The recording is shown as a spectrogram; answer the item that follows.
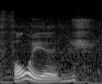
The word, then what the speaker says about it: foliage: of like the stiff foliage that it has sorry Foliage for the pronunciation Geeks out there it's like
